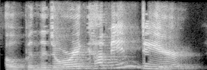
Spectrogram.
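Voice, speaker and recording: A woman voicing a sly, hungry male wolf in a storybook reading, smooth-talking and faking a sweet grandmotherly voice. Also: a little high, big pitch swings, moderate pace, a bit bright, reverberant, pitched above the performer's own voice. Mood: fake-sweet.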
